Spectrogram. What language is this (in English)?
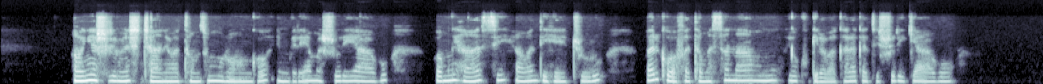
Rundi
